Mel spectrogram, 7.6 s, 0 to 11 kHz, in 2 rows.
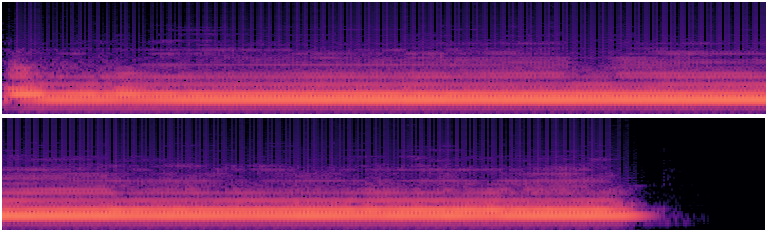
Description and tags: One-shot from Versilian Studios Chamber Orchestra 2: Community Edition sampling project.
Instrument family: Brass
Instrument: F Horn
Articulation: muted sustain
Note: D#3
Midi note: 51
Midi velocity (center): 31
Microphone: 2x Rode NT1-A spaced pair, 1 AT Pro 37 overhead, 1 sE2200aII close
Performer: M. Oprean
midi-note-51, single-note, muted-sustain, multisample, brass, vsco-2, dsharp3, midi-velocity-31, f-horn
